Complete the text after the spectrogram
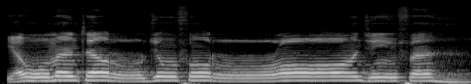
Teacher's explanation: ता को हा में चेंज करना है जब स्टॉप करेंगे तो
